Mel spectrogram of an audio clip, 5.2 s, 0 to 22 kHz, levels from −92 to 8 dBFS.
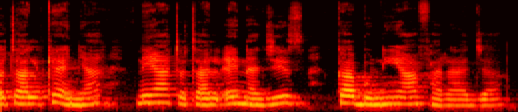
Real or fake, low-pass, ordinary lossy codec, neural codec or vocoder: fake; none; none; vocoder, 44.1 kHz, 128 mel bands every 256 samples, BigVGAN v2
